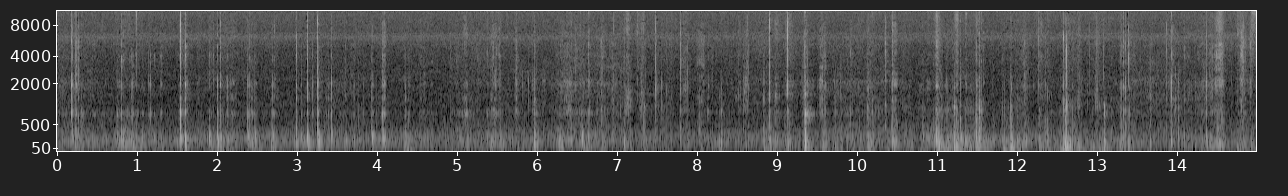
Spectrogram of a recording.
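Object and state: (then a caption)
Silicone spiky massager. Fingertips squeeze, rub and tap a green hollow silicone spiky cylinder massager, working over both the spiky surface and the open end. The result is a steady stream of soft, dull rubbery clicks and light scratchy rubbing, mostly low and muffled, with occasional sharper taps.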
